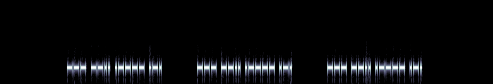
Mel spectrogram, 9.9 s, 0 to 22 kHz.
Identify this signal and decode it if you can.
Morse code, heard as a keyed tone, about 36 wpm, 700 Hz. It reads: OZ1R OZ1R OZ1R
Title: DXCC-100 Call Signs - 4 Characters - Repeated 3x - 35wpm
